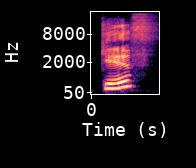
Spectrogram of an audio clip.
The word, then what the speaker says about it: GIF: their name is pronounced they go half and half gif and jif uh but the fights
